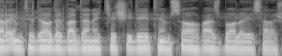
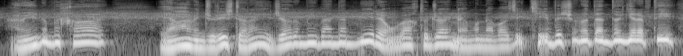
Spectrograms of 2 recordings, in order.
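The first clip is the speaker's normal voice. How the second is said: higher-pitched manager reproaching the crocodile; scolding manager; 5 semitones higher than usual. A narrator's reading. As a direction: chide the animal like a wayward child.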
